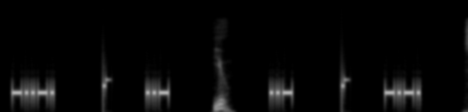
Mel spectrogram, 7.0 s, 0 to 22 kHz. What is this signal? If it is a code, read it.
Morse code, heard as a keyed tone, about 25 wpm, 700 Hz. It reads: / U U C
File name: Single Character (Letter:Number:Punctuation:Prosign) - Rapid-Fire - 25wpm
